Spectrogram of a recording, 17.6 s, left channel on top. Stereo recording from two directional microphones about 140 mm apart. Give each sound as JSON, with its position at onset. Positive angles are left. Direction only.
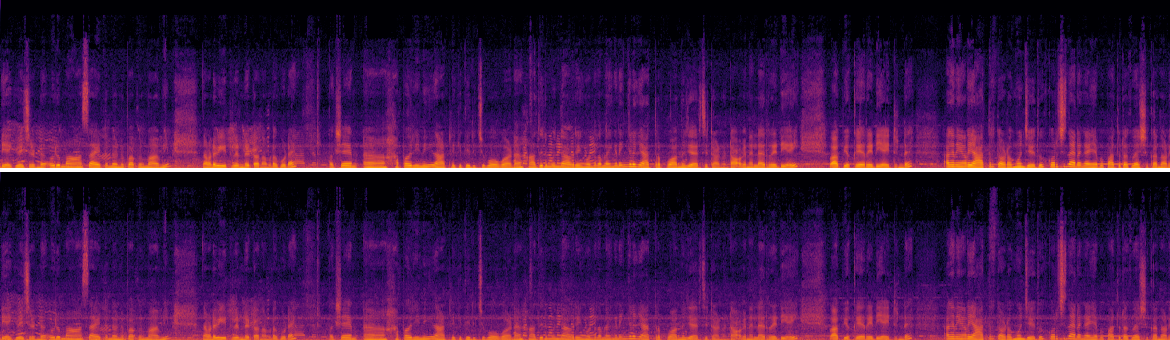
{"t": 0.0, "sound": "speech", "side_deg": 15}
{"t": 9.0, "sound": "a woman's voice", "side_deg": 40}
